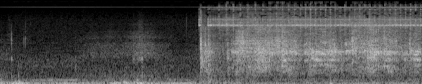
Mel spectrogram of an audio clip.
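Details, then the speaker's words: Car alternator used as e-bike motor, driven by a PWM controller at about 12 volts, standard alternator pulley with V-belt to the rear wheel; steady high whine with a light rattle under throttle; motor spinning freely, normal running. "so if I leave that there and then turn the throttle you can hear the motor really spinning"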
